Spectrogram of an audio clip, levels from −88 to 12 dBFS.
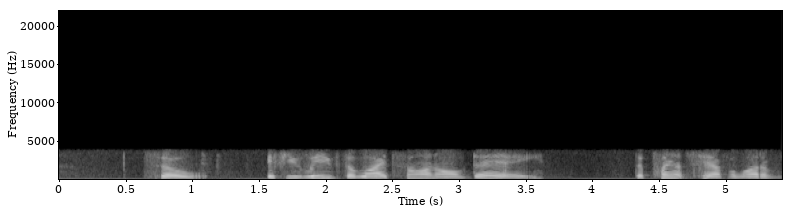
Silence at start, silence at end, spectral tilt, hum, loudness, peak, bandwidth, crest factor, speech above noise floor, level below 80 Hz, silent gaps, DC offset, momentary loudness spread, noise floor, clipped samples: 0.65 s; 0 s; -2.5 dB/octave; none; -19 LUFS; -2 dBFS; 4 kHz; 18 dB; 33 dB; -62 dBFS; none; under 0.1%; 9 LU; -52 dBFS; under 0.1%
